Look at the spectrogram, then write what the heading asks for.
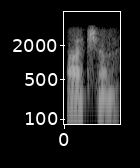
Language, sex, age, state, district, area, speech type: Marathi, male, 18-30, Maharashtra, Ratnagiri, rural, conversation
